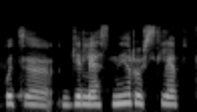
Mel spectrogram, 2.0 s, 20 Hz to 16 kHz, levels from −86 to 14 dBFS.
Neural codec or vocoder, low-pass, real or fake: codec, 16 kHz, 4 kbps, X-Codec, HuBERT features, trained on LibriSpeech; 7.2 kHz; fake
